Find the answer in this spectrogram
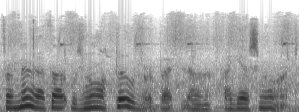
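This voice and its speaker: Through noticeable background noise, a woman speaks at a moderate pace, with a medium pitch and ordinary pitch variation. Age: 70s. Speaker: hobby video maker. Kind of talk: casual vlog narration. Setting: outdoors in a cemetery. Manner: hesitant, many fillers.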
